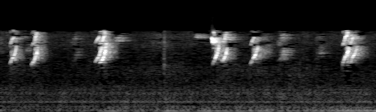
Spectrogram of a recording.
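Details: Saffron finch, female calling and male singing: a few scattered high, sharp chirps, some doubled, spaced about half a second to a second apart over a steady low hum and hiss.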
